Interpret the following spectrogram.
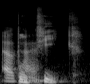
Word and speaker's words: boutique: Boutique. It's the stress on the E, right?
